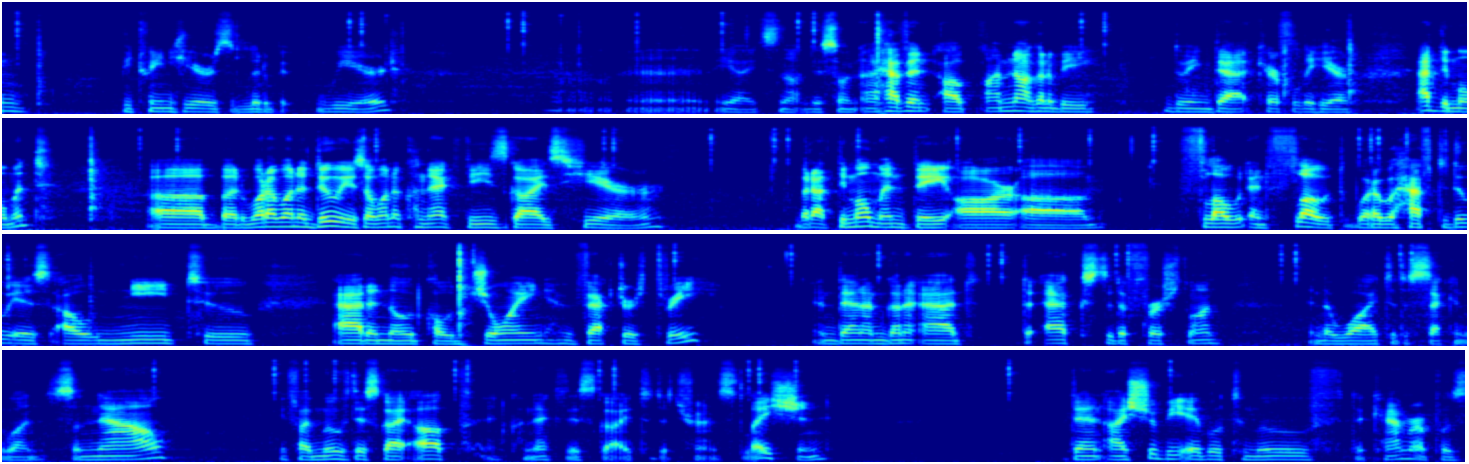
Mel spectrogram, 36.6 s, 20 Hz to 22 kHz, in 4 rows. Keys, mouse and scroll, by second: 0.1-2.5 drag, 2.5-3.3 middle drag, 3.3-3.7 drag, 3.7 middle click, 3.9 click, 4.6 ctrl+z, 5.5 Delete, 6.8-9.0 drag, 10.1-11.5 right drag, 11.5-13.0 drag, 13.0-13.6 right drag, 13.6 drag, 14.4 click, 29.3-30.3 right drag, 30.3-33.1 drag, 35.7 click.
